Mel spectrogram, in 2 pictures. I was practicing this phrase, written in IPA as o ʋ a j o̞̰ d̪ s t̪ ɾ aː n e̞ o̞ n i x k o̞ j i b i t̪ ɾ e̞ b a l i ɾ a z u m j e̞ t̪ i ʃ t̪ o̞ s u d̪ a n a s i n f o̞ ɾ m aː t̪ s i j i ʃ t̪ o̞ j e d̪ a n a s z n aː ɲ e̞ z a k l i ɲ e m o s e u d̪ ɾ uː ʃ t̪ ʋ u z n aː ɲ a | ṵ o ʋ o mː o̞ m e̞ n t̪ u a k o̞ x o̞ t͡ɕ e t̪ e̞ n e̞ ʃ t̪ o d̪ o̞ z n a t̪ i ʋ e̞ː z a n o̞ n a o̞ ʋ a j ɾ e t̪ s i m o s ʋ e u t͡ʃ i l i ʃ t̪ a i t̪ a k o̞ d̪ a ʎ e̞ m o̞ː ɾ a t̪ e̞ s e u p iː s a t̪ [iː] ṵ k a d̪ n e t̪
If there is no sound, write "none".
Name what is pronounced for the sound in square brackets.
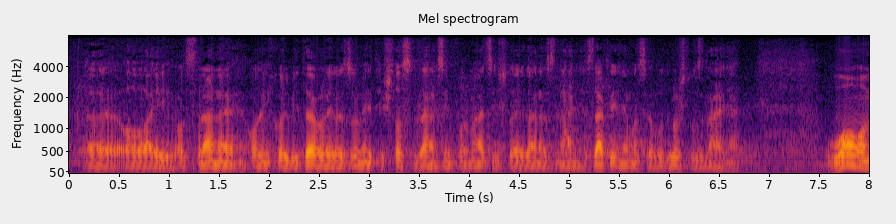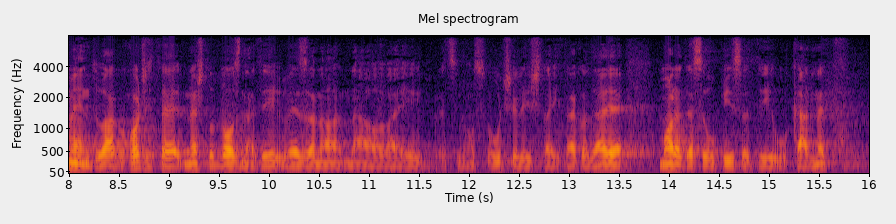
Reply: i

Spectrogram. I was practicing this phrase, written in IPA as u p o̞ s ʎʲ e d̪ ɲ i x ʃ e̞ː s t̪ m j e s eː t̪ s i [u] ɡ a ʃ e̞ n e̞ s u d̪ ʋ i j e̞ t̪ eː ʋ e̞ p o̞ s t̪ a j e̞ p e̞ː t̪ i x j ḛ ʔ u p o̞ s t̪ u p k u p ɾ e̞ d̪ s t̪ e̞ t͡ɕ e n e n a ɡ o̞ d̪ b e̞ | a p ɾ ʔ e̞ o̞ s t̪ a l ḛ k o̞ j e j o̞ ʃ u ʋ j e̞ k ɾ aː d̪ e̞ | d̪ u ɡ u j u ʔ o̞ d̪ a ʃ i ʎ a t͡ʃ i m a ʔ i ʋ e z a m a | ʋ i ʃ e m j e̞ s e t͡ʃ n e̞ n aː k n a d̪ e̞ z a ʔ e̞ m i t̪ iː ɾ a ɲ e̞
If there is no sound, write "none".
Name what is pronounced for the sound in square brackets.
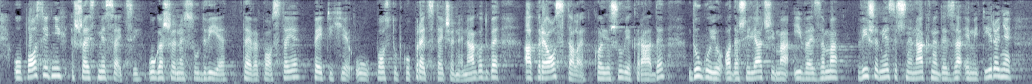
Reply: u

